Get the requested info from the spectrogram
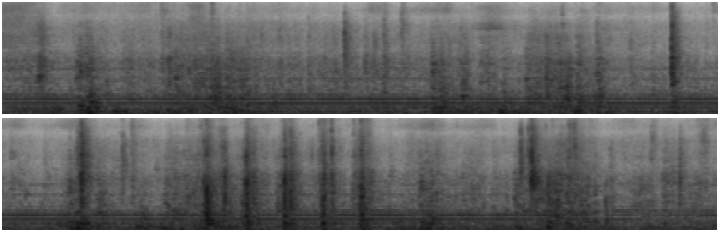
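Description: Steady machine hum in a small workshop, with scattered knocks and clicks of handling; a quick run of sharp clacks comes about seven to eight seconds in.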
